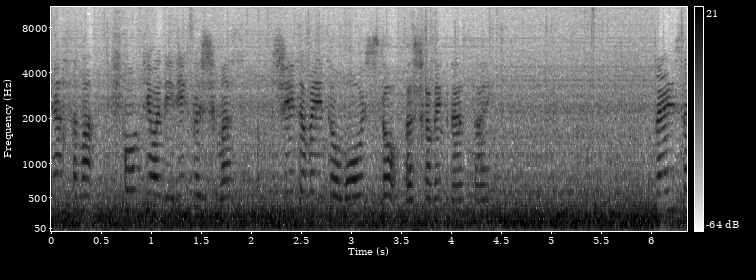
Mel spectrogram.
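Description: A flight attendant's takeoff announcement over the cabin PA, heard over the steady low rumble of a Boeing 737-800's engines and cabin as the airliner taxis.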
